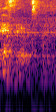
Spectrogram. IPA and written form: ˈefekt (effect)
